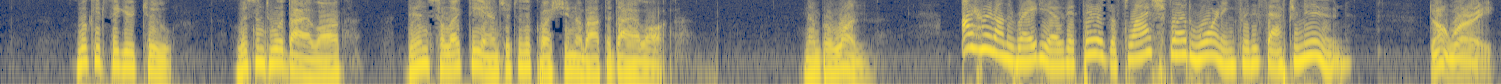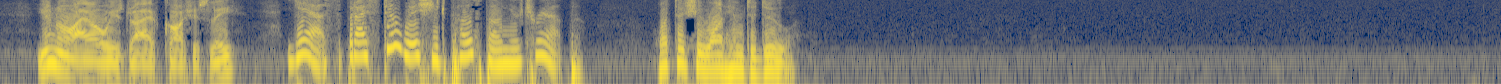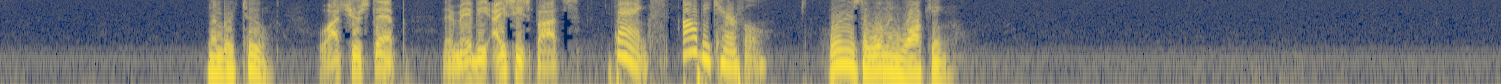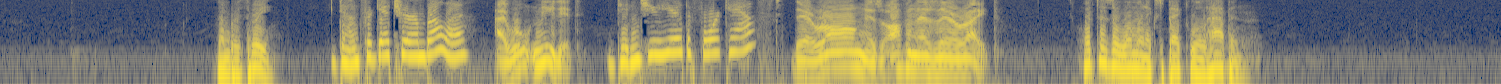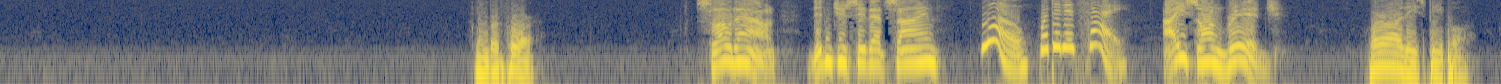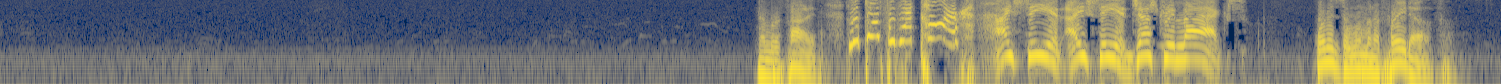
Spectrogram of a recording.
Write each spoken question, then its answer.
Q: What does she want him to do?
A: Number 1 is B. She wants him to stay at home today.

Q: What does a woman expect will happen?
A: Number 3 is C. The woman expects rain will begin to fall soon.

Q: Where are these people?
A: Number 4 is A. They are in an automobile.

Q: What is the woman afraid of?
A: Number 5 is B. She is afraid they may hit the car and have an accident.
